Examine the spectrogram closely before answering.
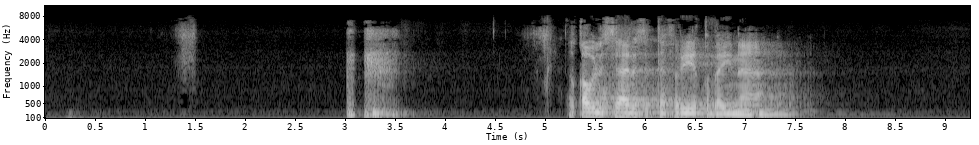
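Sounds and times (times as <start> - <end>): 
sneeze: 3.0 - 3.8
speech: 5.3 - 7.4.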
